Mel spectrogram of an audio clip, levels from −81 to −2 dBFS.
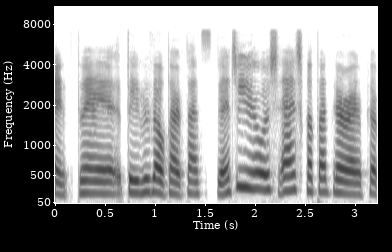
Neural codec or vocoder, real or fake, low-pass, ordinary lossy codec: codec, 16 kHz, 0.5 kbps, FreqCodec, larger model; fake; 7.2 kHz; MP3, 96 kbps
